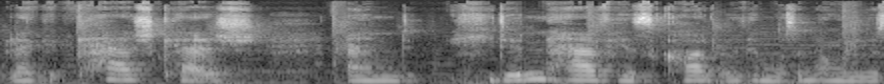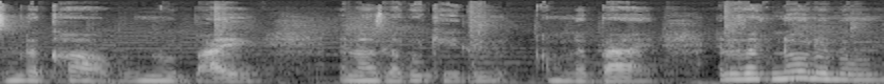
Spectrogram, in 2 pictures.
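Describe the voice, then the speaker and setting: A young woman with a South African accent tells her story in an animated, dramatic way. Her voice has a mellow, warm tone. Faint music plays in the background. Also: mid-range voice. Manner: animated, code-switching, dramatic retelling. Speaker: vlogger. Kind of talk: casual storytime while getting ready.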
